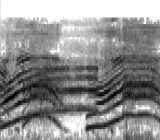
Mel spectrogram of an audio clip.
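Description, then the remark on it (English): Shrill, wailing seagull calls, a few rising and falling squeals with strong harmonics repeating in quick succession, loud and with no talking. “I don't have a seagull sign, so this will have to do.”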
